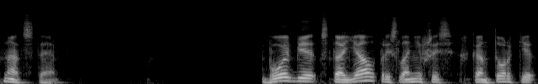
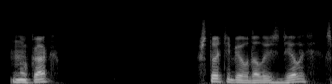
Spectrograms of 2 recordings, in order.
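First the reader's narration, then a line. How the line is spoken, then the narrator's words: Calm question. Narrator (Russian): спокойно спросил он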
